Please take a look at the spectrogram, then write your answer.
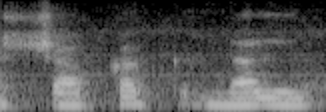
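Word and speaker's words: شققنا: Summa shakaknal arda shakka. Summa shakaknal arda shakka. Look, this is sukoon on kaf. So don't pronounce fatah here.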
